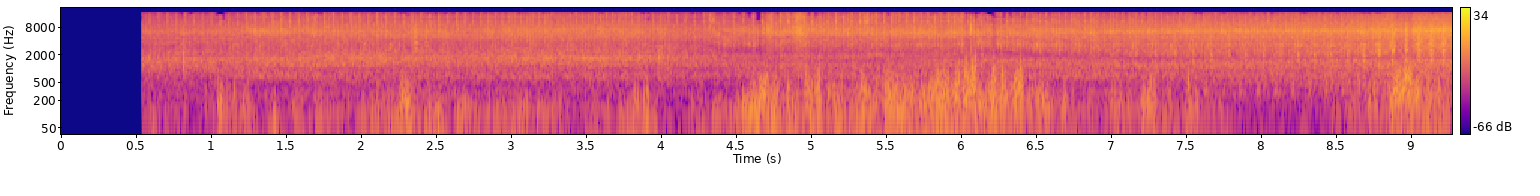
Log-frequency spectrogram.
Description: 1991 Toyota Camry engine knock after over heating.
